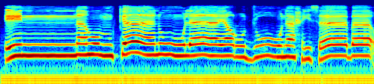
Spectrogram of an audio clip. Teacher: حرف غنة مشدد، يبقى تأخذ حركتين · Term: غنة حركتين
